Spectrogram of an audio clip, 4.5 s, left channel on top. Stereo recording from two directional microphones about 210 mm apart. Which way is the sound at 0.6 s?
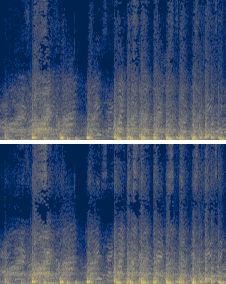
45° right (ahead or behind).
